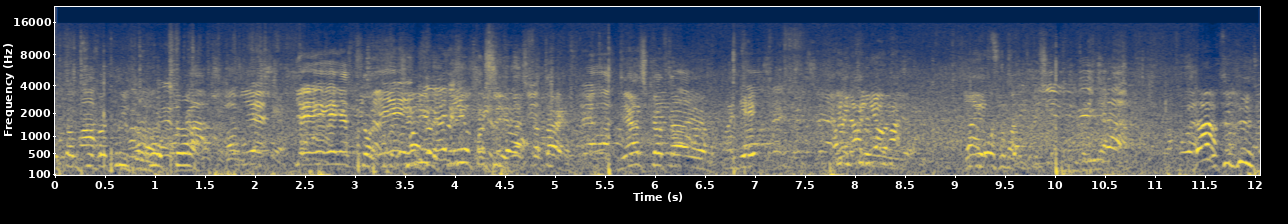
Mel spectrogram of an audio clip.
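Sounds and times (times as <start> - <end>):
men shouting and calling: 0.0 - 12.0.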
